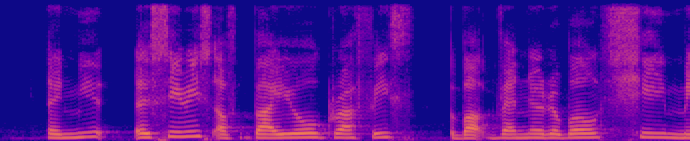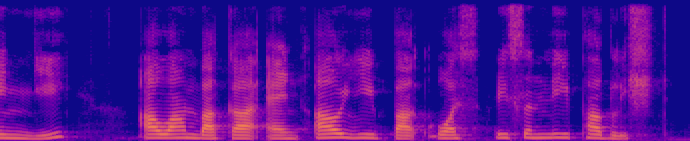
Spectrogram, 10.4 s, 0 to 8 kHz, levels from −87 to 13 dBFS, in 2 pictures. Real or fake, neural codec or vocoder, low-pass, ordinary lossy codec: fake; codec, 16 kHz, 4 kbps, FunCodec, trained on LibriTTS, 50 frames a second; none; none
